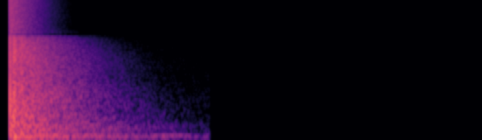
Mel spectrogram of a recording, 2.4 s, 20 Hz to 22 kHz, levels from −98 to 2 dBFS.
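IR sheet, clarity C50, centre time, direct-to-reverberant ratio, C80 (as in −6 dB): 2.0 dB, 58 ms, −7.0 dB, 4.5 dB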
